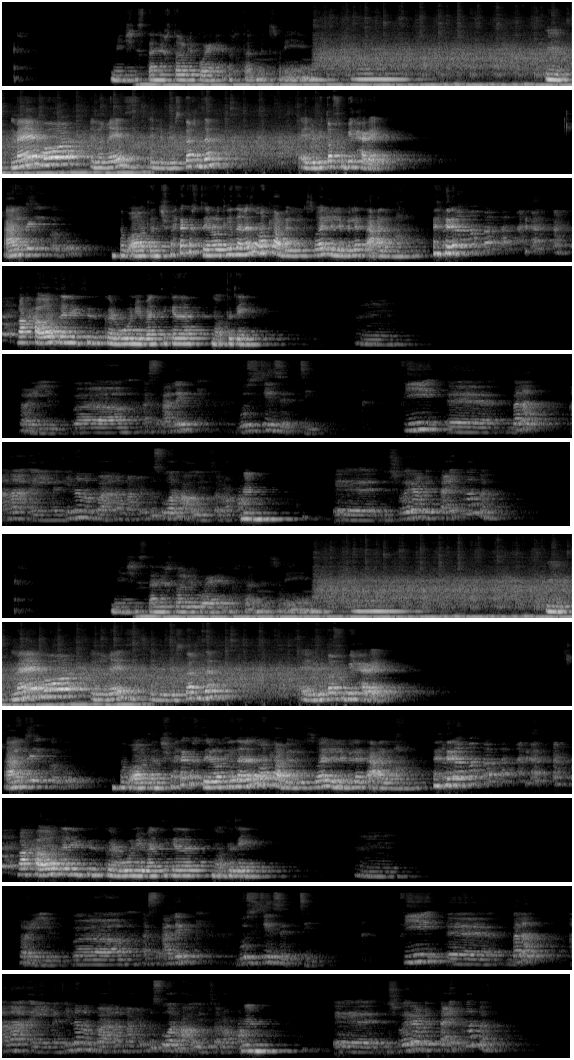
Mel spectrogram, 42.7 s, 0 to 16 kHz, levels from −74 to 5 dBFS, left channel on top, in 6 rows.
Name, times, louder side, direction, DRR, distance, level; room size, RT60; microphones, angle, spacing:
voice 1, 1.4-4.1 4.4-5.2 6.8-10.0 10.8-11.9 14.3-14.6 15.7-19.9 21.6-24.5 38.6-38.9, left 2 dB, 50° left, 2 dB, 0.3 m, -22 dB
sound 1, 1.6-9.0, equal, 80° left, 1.0 m, -33 dB
sound 2, 3.9-11.4, equal, 15° left, 0.7 m, -34 dB
voice 2, 14.3-15.1 19.1-19.3 19.9-21.6 21.8-22.0 25.8-26.3 28.7-31.1 31.4-32.4 33.5-35.2 35.6-38.7 39.8-41.7, equal, 30° right, -7 dB, 0.9 m, -35 dB
2.4 x 2.2 x 2.6 m, 1.1 s
head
